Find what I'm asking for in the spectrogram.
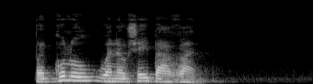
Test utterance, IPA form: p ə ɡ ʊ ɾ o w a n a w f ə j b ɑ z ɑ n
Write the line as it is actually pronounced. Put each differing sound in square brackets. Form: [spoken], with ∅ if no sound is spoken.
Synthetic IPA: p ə ɡ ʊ [l] o w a n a w [ʃ] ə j b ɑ [ɣ] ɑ n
